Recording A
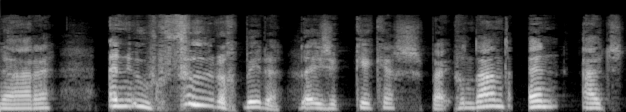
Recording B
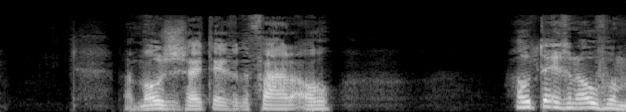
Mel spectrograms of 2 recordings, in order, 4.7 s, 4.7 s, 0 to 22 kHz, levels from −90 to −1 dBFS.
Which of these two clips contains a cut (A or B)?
A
